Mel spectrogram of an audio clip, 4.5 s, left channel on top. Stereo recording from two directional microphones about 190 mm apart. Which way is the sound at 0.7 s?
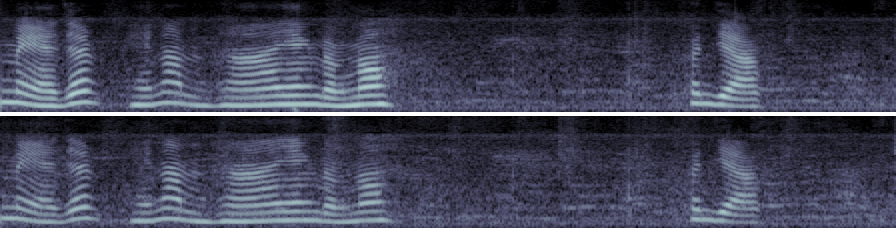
10° left (ahead or behind).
